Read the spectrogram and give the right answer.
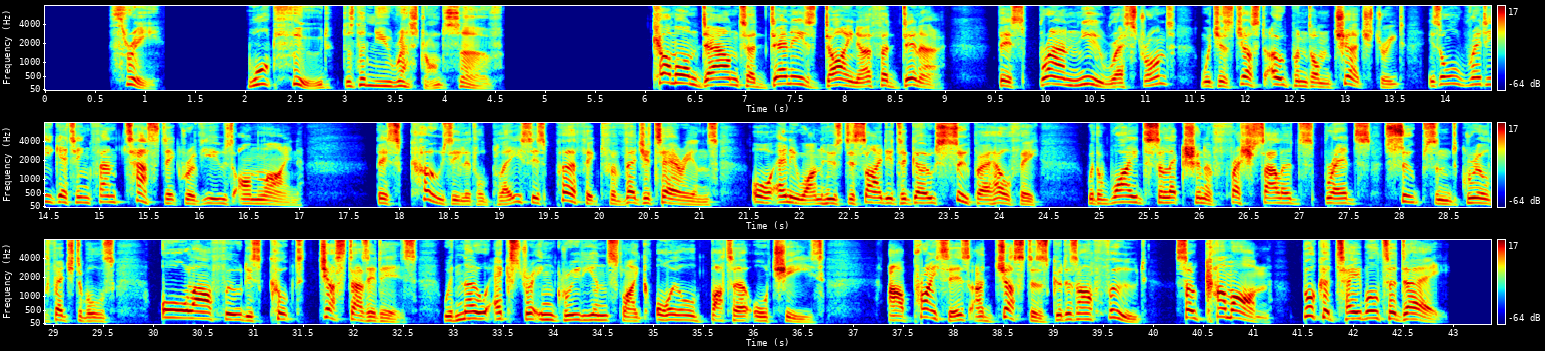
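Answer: Plain vegetarian food: salads, breads, soups and grilled vegetables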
